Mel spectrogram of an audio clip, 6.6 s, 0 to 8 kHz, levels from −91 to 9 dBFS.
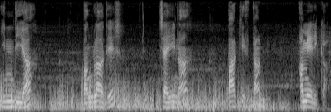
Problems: constant background noise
